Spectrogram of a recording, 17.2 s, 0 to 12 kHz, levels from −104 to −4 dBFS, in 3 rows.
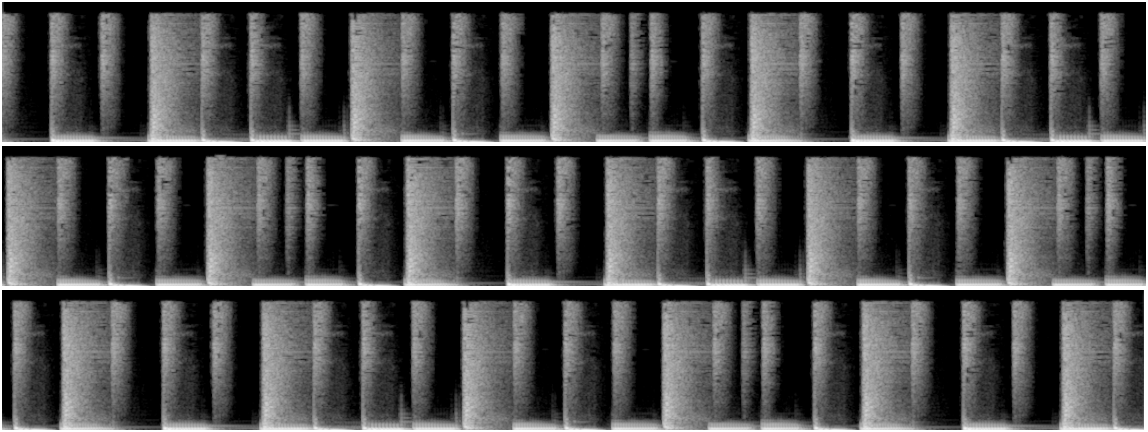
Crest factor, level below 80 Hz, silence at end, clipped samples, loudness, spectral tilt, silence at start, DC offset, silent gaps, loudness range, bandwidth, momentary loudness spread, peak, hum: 18 dB; -30 dBFS; 0 s; under 0.1%; -21 LUFS; -5.5 dB/octave; 0 s; under 0.1%; none; 1 LU; 11.5 kHz; 4 LU; -2 dBFS; none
